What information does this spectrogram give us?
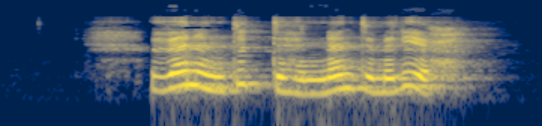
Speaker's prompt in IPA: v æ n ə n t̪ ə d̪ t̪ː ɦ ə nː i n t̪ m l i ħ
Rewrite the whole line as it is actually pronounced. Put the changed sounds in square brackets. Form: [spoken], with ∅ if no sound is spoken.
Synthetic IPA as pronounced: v æ n ə n t̪ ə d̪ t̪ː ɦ ə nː [æ] n t̪ m l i ħ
